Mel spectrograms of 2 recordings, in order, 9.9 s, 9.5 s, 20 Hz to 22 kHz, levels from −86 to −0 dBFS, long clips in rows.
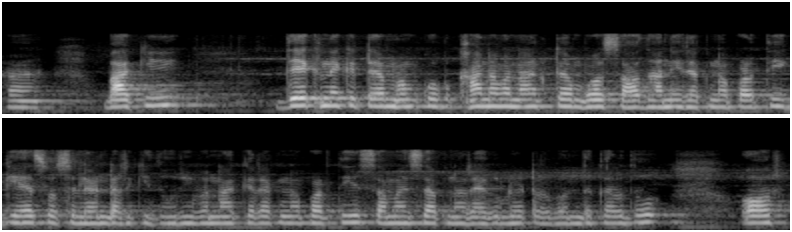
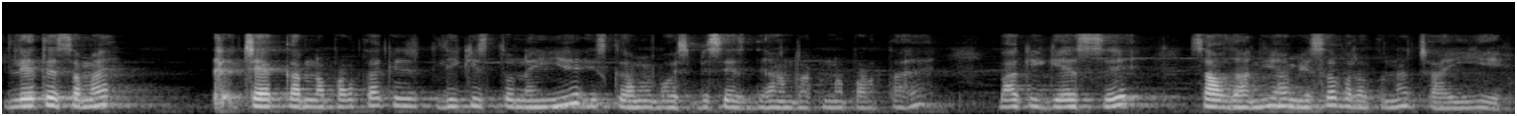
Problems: constant background noise, background conversations at intervals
